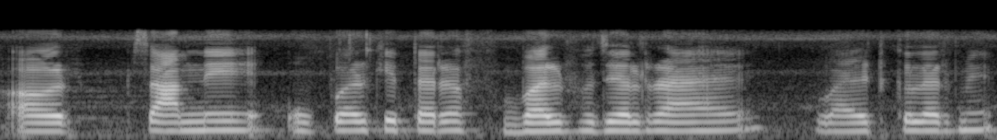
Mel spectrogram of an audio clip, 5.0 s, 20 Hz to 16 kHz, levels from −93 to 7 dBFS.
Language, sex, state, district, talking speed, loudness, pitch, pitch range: Hindi, female, Odisha, Khordha, 145 wpm, -20 LUFS, 195 Hz, 190-200 Hz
